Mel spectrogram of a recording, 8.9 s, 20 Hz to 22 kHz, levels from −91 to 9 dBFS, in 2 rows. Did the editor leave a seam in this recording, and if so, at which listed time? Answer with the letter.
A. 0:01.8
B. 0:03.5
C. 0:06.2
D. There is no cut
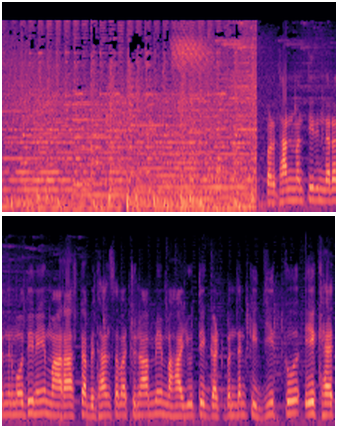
B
